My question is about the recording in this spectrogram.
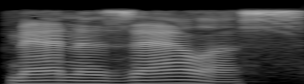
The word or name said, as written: Manizales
